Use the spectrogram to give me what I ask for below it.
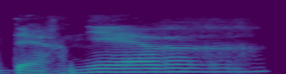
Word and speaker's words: dernière: Si je dis dernière, si je prononce le R, alors ça veut dire qu'il y a un E après le R pour m'indiquer de le prononcer.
